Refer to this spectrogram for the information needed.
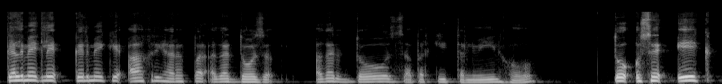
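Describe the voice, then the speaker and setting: A male teacher leads a classroom-style lesson on Quran recitation rules. He keeps asking his listeners questions, then answers them himself. He stretches out Arabic words in slow chanted tones and drops English words into his explanations. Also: medium pitch, warm tone.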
